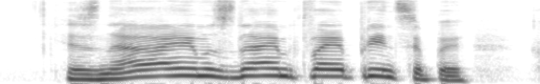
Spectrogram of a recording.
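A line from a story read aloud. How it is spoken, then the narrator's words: Chorus with good-natured laughter. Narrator (Russian): хором произнесли Макар, Костя и Людмила, а она при этом еще и добродушно засмеялась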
